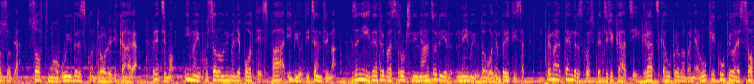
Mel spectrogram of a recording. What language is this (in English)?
Croatian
